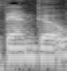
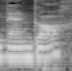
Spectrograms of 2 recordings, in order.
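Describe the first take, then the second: First: The name is said with an American pronunciation. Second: The name is said with a British pronunciation. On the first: "Americans pronounce Van Gogh as" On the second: "the British say"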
